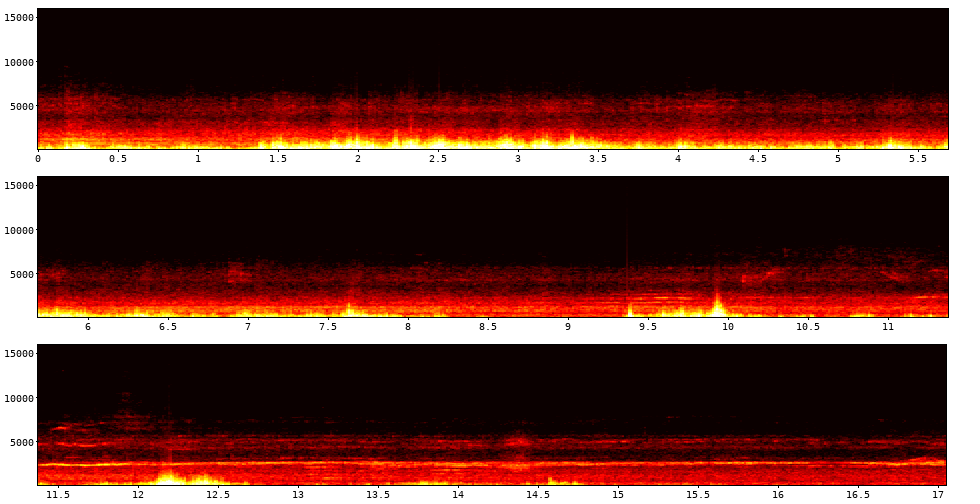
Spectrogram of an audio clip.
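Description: A train rumbles along the tracks, loud at first and then fading.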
